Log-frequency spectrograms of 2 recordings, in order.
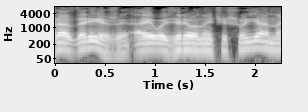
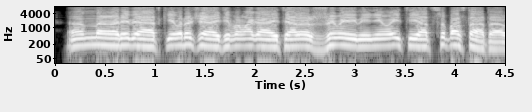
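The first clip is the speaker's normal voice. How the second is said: high, loud plea for help; loud pleading; 7 semitones higher, 9 dB louder than usual. A narrator's reading. Coachman begging his companions to save them, loud pleading. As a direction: beg everyone urgently at full volume. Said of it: "взмолился возница".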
